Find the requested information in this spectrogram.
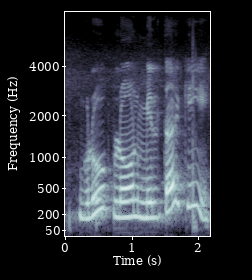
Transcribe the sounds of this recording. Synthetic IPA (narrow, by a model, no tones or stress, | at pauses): ɡɾuːploːnmɪlt̪əjki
